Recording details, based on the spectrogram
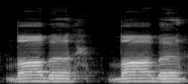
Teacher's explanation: اس میں با آ رہا ہے تو اس پہ آپ نے قلقلہ کرنا ہے، اس کی آواز کو دبانا نہیں ہے، یعنی ضبحا نہیں پڑھنا، ضب ضب، ٹھیک ہے۔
